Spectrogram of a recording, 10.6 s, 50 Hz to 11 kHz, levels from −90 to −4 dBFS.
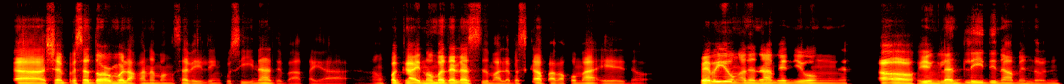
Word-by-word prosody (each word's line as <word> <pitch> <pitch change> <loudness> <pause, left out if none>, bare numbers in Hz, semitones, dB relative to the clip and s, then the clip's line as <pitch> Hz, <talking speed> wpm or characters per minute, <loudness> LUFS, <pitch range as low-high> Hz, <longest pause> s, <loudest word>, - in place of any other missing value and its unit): Ah, 125 -1 +6
siyempre 140 +3 -2
sa 155 - +3
dorm 165 +1 +2
wala 130 -4 +1
ka 115 - -8
namang 120 -1 -12
sariling 115 -3 -10
kusina, 115 +2 -8
'di 105 - -22
ba, 100 0 -19
kaya 105 0 -22 0.3
ang 120 -2 -21
pagkain 135 +1 +3
mo 175 - +2
madalas 140 +1 +3
lumalabas 110 -1 -11
ka - - 0
para 110 -1 -8
kumain, 115 -1 -6
oo. 100 - -28 0.5
Pero 180 +4 +7
yung 210 -2 +5
ano 185 -1 -1
namin 140 -5 -1
yung 135 0 -4 0.6
oo, 125 +1 +5
yung 150 +4 0
landlady 145 -4 -2
namin 130 +4 -7
nun, 115 +1 -17
125 Hz, 175 wpm, -23 LUFS, 115-145 Hz, 0.6 s, Pero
